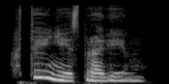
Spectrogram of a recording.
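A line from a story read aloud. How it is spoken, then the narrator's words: Heavy sigh. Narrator (Russian): тяжко вздохнул Матес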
